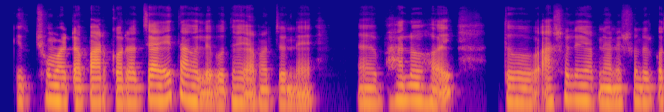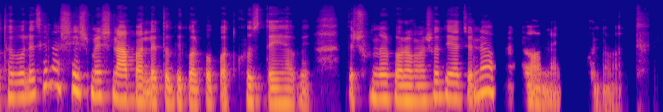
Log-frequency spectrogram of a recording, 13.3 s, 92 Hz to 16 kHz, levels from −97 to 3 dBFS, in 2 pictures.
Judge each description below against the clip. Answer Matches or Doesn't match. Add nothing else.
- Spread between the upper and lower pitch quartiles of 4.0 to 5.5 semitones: Doesn't match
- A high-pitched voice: Doesn't match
